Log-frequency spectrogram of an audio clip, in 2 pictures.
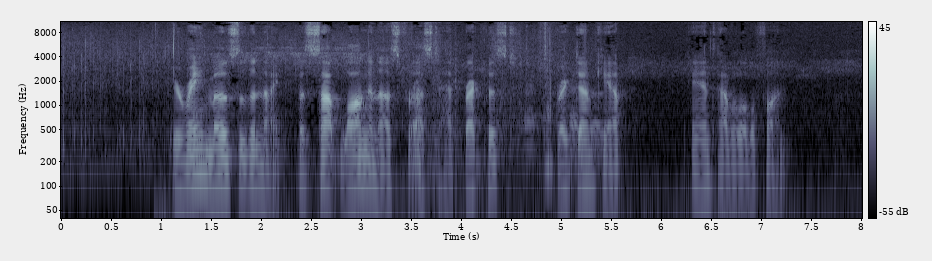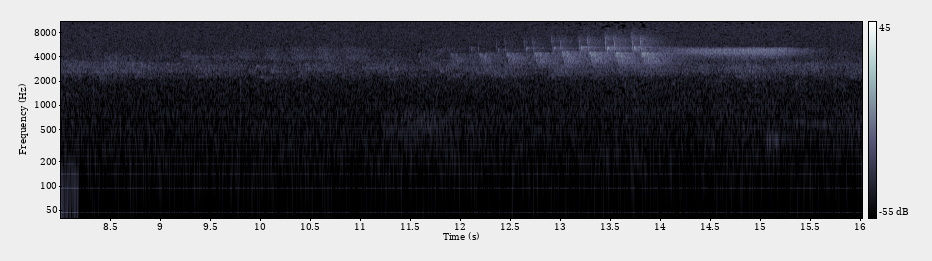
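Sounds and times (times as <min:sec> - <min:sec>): high insect-like hiss: 0:00.9 - 0:06.2.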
